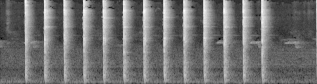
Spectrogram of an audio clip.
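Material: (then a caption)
Steel, brass. A long, thin, black hollow steel push rod stands upright on a concrete floor, held by one hand, while a steel ball-peen hammer with a wooden handle strikes the brass end fitting on top to seat it. Fourteen sharp, bright metallic knocks come at a steady, fairly quick pace, each dying away almost at once, with a short pause before the last.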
